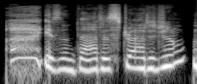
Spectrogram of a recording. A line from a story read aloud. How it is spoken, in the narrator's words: George burst out laughing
